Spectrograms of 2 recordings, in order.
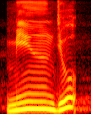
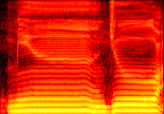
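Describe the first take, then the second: First: The nasal hum is short and not held. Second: The nasal hum is held for several beats.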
